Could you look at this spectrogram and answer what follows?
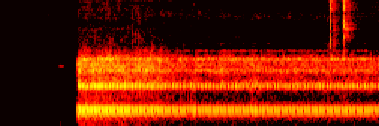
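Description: Telephone ringback tone on an outgoing call to a real estate seller, a steady dual-tone ring starting after half a second of silence and holding loud and unbroken to the end, with no talk.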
